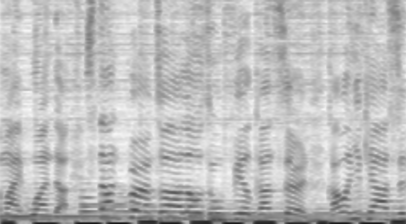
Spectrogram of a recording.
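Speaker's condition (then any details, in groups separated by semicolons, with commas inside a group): No condition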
